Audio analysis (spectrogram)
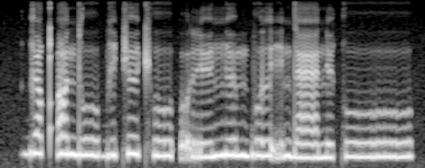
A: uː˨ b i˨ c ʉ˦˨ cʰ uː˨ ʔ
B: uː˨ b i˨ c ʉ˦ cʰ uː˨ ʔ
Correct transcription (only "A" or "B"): A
